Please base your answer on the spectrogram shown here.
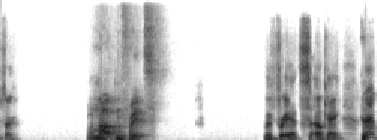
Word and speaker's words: Fritz: do you say your last name sir Martin Fritz Fritz okay I have like turl t i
